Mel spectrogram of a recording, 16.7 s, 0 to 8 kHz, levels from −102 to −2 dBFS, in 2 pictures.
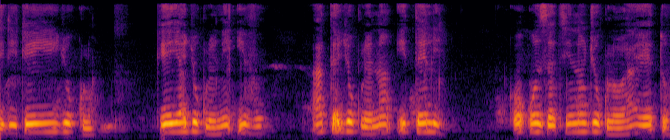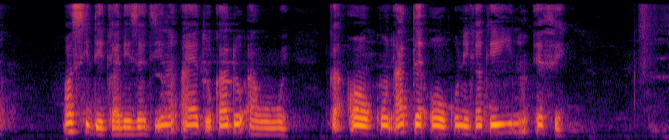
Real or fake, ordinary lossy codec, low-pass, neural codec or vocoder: real; MP3, 64 kbps; 7.2 kHz; none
